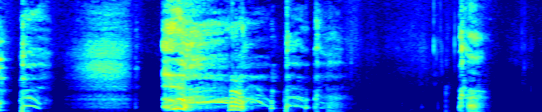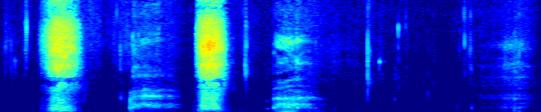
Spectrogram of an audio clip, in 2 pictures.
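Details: Adult choking and coughing after spicy Indian takeaway curry, eaten after an evening of beer, irritated the throat: a run of harsh, strained coughs and gagging, choking sounds, with sharp explosive bursts between pauses.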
